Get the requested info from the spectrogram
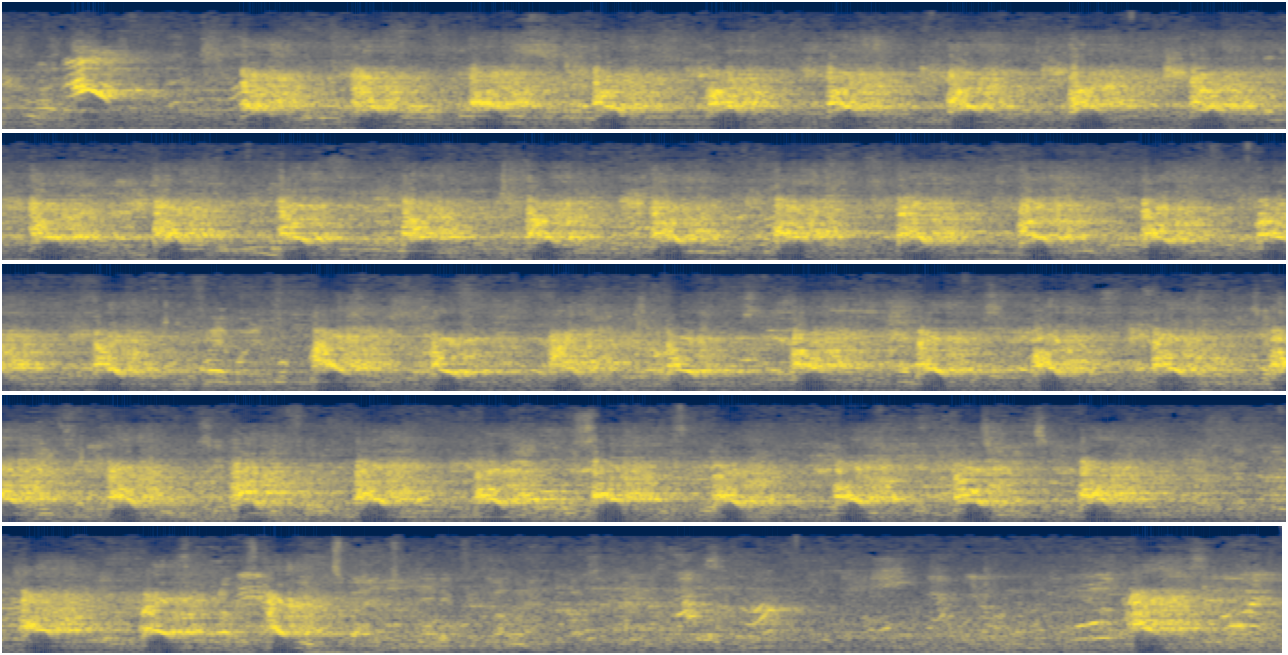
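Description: Belgian Malinois barking steadily and rhythmically at a protection helper, about two to three barks a second. There is a brief pause midway, and the barking thins out near the end.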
